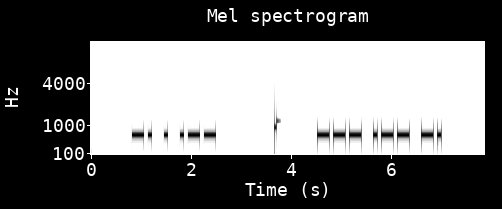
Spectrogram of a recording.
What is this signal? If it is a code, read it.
Morse code, heard as a keyed tone, about 15 wpm, 700 Hz. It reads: NEW OWN
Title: Sentences from Top 300 Words - New Word Drill - 15wpm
